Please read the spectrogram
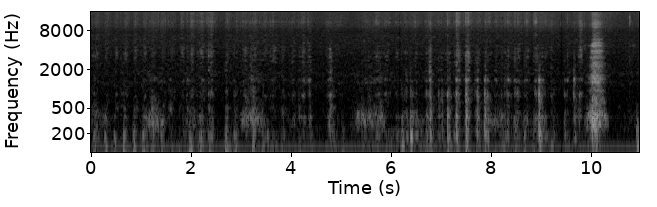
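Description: Paintbrush brushing and dabbing paint onto a box, a run of soft scratchy strokes and taps. There is one louder knock about ten seconds in.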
